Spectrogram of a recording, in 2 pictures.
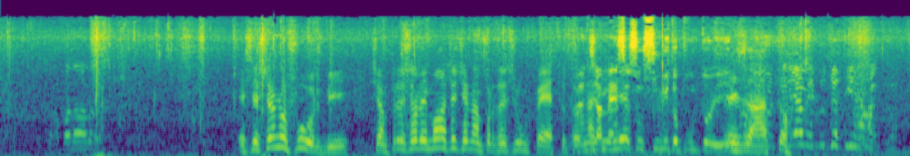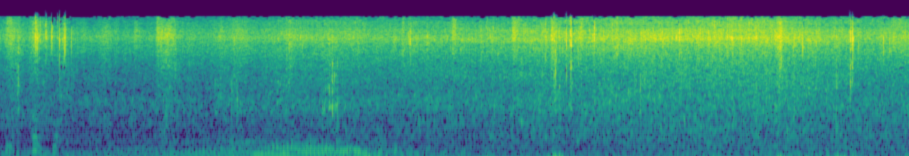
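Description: Boots splash and scrape on wet stones.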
